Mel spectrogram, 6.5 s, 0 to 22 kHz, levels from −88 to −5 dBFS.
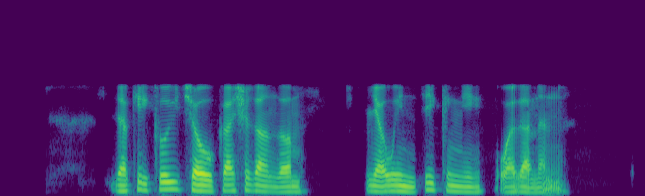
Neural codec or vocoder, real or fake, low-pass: codec, 16 kHz, 0.8 kbps, ZipCodec; fake; 3.6 kHz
